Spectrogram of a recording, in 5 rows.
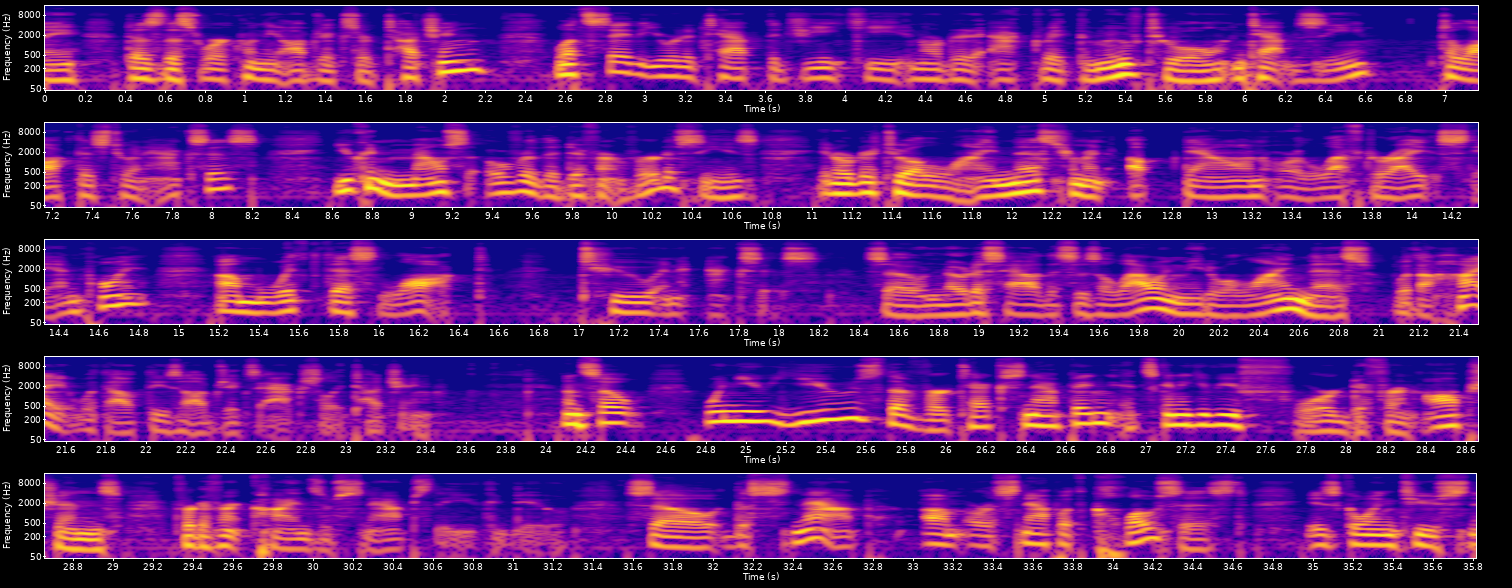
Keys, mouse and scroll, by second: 1.8 middle click, 3.3 g, 23.6 click.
